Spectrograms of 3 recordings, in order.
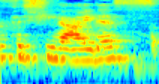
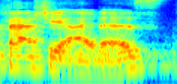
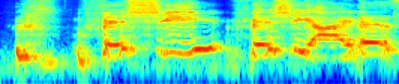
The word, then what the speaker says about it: fasciitis: She's trying to say plantar fasciitis. Am I even saying it right? Now I'm going to question myself. But I just like fishiitis, like salmon, trout, bass, tuna, like that kind of fishiitis. Where that word is, it was giving that.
